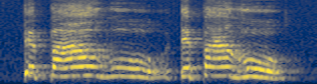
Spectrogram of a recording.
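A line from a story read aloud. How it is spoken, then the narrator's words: Man shouting. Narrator (Spanish): gritó el hombre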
